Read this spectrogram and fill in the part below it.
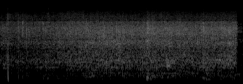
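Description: Chopped onion sizzles steadily in hot oil with a dried red chilli and bay leaves, for a fish and eggplant curry; a close, dense, even frying hiss runs unbroken until it cuts off at the end.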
